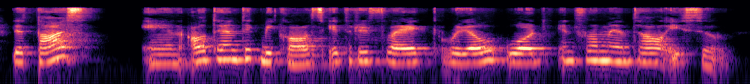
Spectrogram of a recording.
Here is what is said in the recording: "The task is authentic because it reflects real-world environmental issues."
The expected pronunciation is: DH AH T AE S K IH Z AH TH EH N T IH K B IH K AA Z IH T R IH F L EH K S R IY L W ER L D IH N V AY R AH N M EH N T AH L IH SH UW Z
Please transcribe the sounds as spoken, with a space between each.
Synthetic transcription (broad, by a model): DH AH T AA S IH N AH T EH N T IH K B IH K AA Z IH T R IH F L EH K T R IY L W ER D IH N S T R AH M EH N T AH L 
